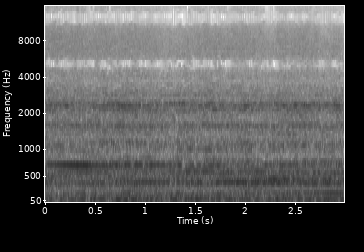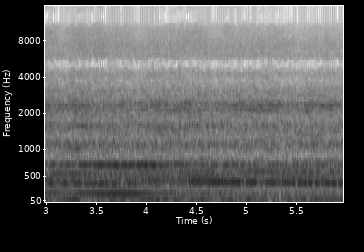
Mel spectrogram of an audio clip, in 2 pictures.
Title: Air3 Italmecc strange noise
